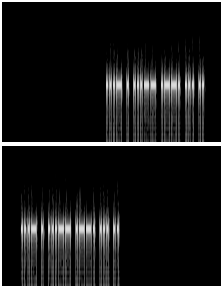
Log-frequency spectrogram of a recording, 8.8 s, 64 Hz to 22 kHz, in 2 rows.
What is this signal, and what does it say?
Morse code, heard as a keyed tone, about 34 wpm, 700 Hz. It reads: VE3PSI VE3PSI
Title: DXCC-100 Call Signs - 6 Characters - Repeated 2x - 35wpm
